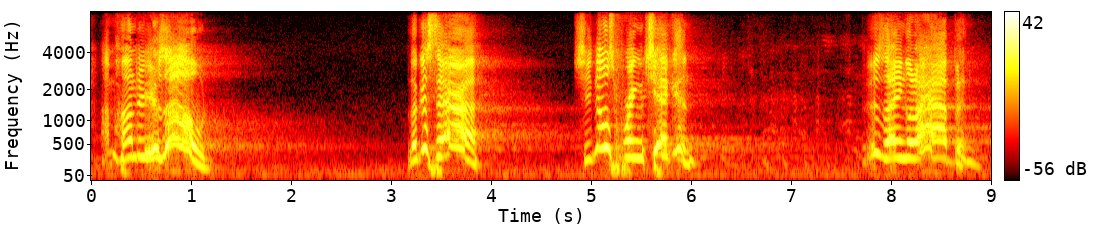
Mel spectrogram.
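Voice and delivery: put-on scoffing old Abraham. Abraham tells God he's too old, high mocking voice. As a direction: play Abraham, amused and doubtful.

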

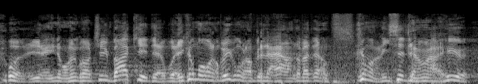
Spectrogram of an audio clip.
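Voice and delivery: mock angry mom; protective parent. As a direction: play the indignant parent.

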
